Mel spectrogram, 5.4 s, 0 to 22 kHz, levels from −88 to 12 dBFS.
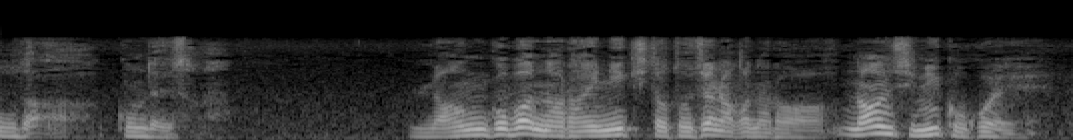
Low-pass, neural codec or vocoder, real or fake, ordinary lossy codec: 7.2 kHz; none; real; Opus, 64 kbps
